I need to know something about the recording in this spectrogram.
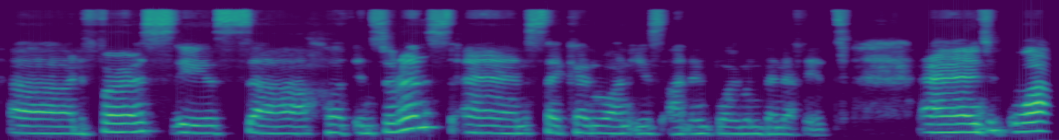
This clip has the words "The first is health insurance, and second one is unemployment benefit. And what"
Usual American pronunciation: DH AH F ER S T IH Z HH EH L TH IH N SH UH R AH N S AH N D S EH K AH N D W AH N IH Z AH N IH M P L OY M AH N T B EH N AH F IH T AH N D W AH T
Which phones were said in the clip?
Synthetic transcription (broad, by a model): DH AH F ER S T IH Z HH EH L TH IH N S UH R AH N S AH N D S EH K AH N D W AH N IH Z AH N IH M P L OY M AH N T B EH N AH F IH T AH N D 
